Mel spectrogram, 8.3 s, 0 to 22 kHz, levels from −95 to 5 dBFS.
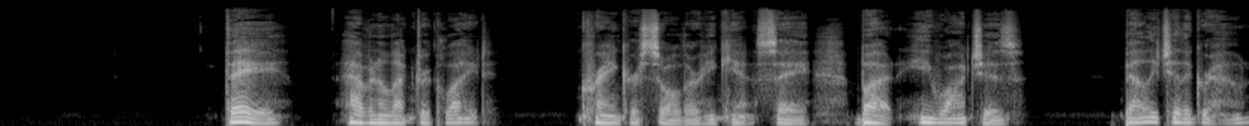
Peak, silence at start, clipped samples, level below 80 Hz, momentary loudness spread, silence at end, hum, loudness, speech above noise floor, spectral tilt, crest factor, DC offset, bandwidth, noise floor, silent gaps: -6 dBFS; 1.5 s; under 0.1%; -52 dBFS; 9 LU; 0 s; none; -25 LUFS; 64 dB; -5 dB/octave; 20 dB; under 0.1%; 16 kHz; -88 dBFS; none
